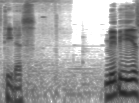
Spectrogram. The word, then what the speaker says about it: Tidus: It's pronounced Tidus? Fuck that, Larson. I refuse. He's actually correct. It's Tidus.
